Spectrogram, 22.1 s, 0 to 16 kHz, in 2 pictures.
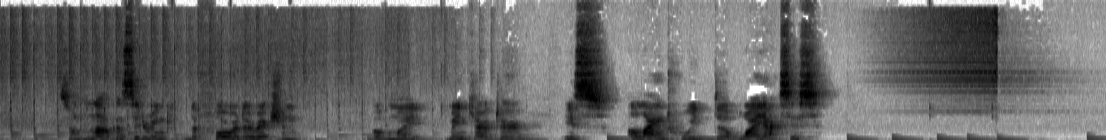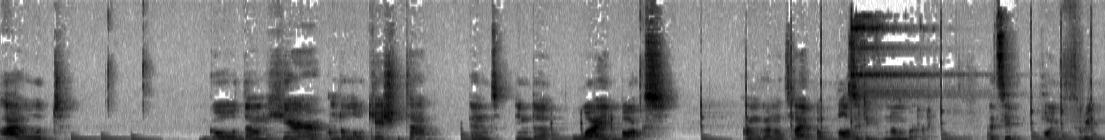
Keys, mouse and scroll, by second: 2.1 middle click, 6.6-9.3 right drag, 9.3-11.4 drag, 12.2 click, 17.5-22.1 drag.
